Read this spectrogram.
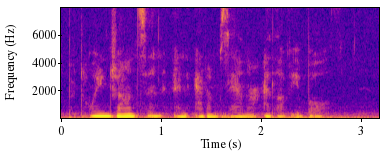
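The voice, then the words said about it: Whispering. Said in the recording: “That's why I was whispering.”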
